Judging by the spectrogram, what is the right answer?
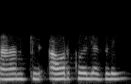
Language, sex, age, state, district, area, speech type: Hindi, female, 30-45, Uttar Pradesh, Hardoi, rural, conversation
